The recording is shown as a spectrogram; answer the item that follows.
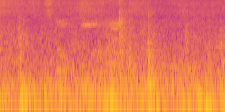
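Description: Macy's original wooden escalator running: a steady low mechanical rumble with scattered knocks.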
